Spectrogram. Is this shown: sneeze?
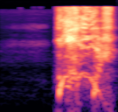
yes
